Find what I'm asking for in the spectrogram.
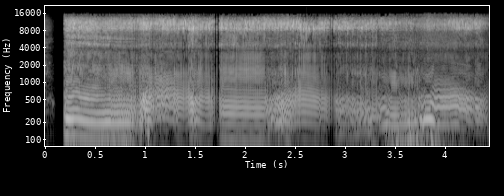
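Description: A loud, continuous buzzy farting noise, apparently made by mouth, drones on for several seconds with a couple of brief breaks and wavering pitch, close up with no talking.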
